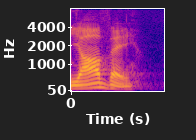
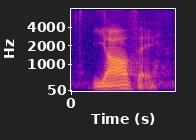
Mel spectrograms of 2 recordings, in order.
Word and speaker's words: Yahweh: Sånn, i hebreisk, Yahweh, som vi uttaler hvordan vi tror det blir, sånn Yahweh.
